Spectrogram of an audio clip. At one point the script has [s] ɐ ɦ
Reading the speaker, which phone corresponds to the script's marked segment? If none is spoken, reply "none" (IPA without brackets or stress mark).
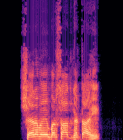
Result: ʃ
